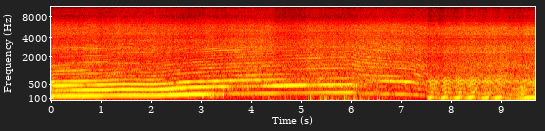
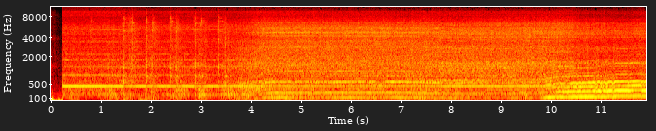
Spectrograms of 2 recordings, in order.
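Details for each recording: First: Samurai 40cc two-stroke on dyno after turning head for deeper chamber, lower compression, better-exposed plug: clean rising pulls to 14800rpm, 4.23hp at 14700rpm, then choppy idle; healthy strong engine. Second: Samurai 40cc two-stroke on dyno, exhaust shortened back to original length, at -15C with a cracked chain: rough misfire at high revs; cause found as burnt CDI, narrow PCB copper track overheated from high-rpm current draw.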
